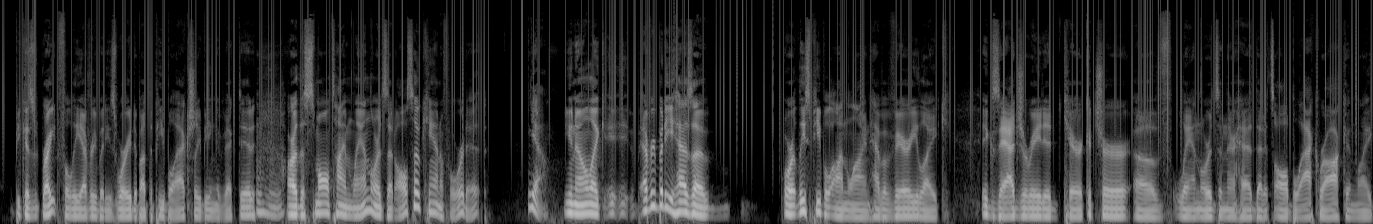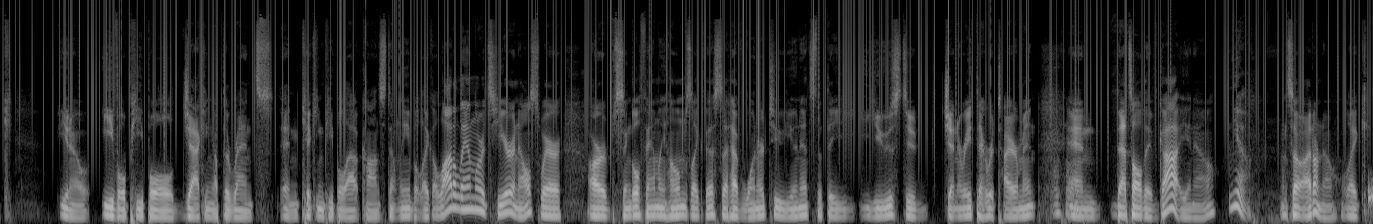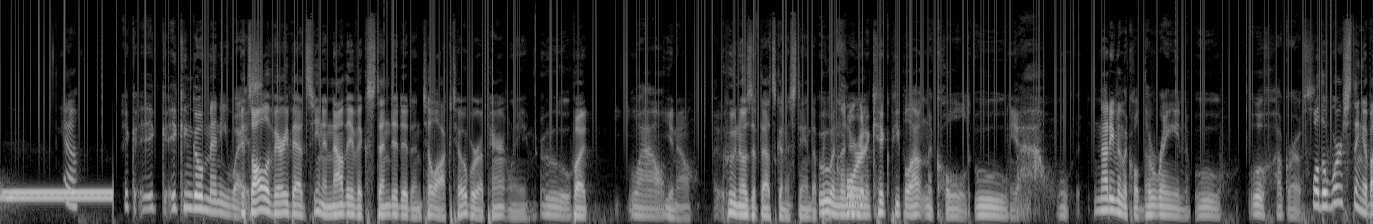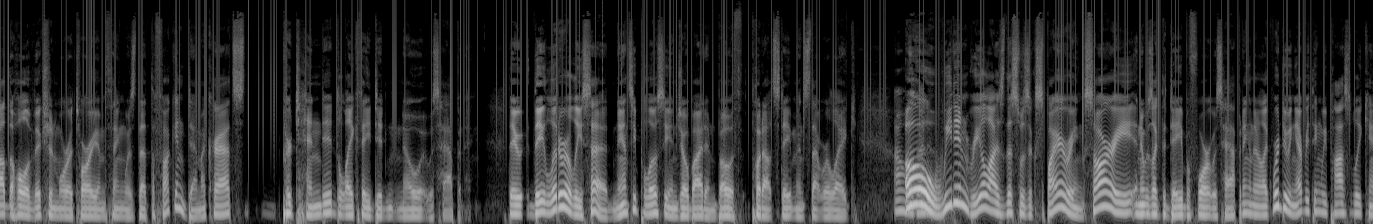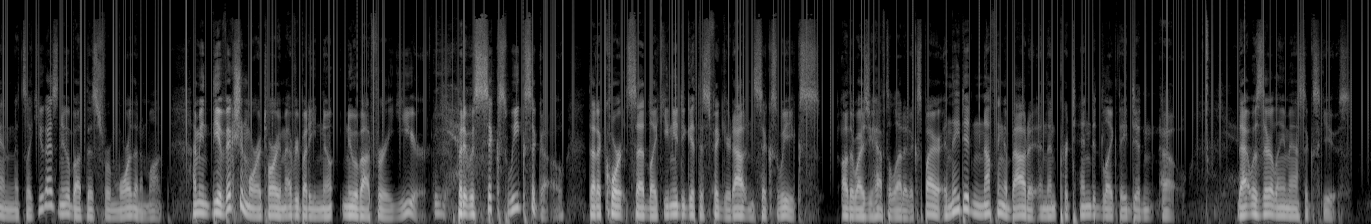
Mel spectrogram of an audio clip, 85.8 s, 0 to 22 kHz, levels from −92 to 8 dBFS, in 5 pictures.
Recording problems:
crackle, like an old record; noticeable; 20 dB below the speech
phone ringing; loud; from 34 to 36 s; peak 4 dB above the speech

